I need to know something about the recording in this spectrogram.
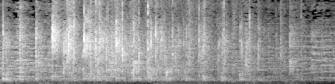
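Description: Background music playing under a round of audience applause, dense clapping that thins out toward the end.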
